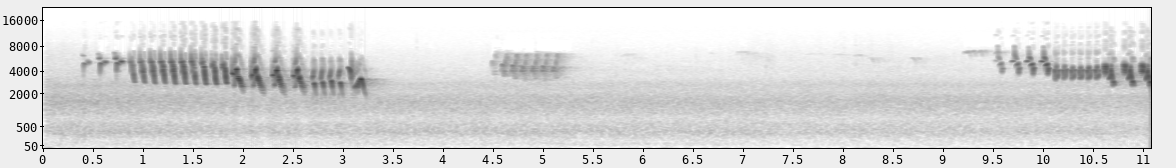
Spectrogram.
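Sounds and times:
common chaffinch Fringilla coelebs song: 0.0s - 3.5s, 4.4s - 11.0s.

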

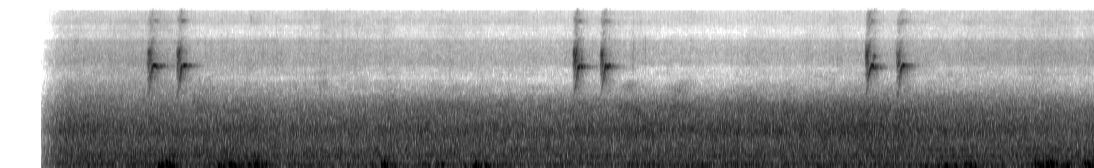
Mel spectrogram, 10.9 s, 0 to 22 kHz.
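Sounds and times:
steady low rumble of traffic: 0.4s - 10.9s
common chaffinch Fringilla coelebs giving sharp high pink calls: 1.4s - 2.0s, 5.7s - 7.0s, 8.6s - 9.2s.

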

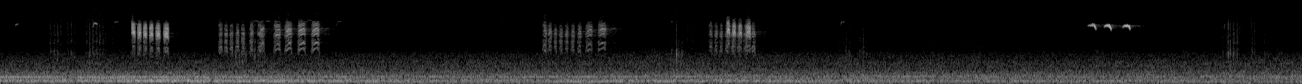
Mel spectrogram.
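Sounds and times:
low background hum: 0.0s - 13.0s
Eurasian blue tit Cyanistes caeruleus harsh pulsed churrs: 1.3s - 3.3s, 5.4s - 6.2s, 7.1s - 7.6s, 10.9s - 11.4s.

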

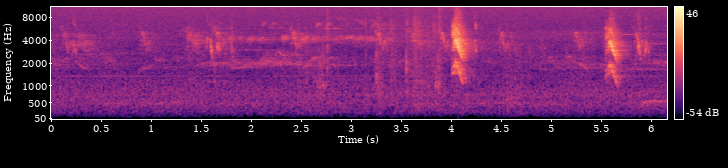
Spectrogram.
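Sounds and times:
faint soft bird notes: 1.5s - 6.1s
house sparrow chirping: 1.5s - 6.1s.

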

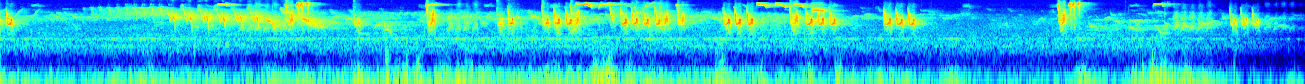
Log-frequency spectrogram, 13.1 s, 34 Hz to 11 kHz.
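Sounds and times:
Eurasian nuthatch Sitta europaea calling: 0.0s - 12.9s.

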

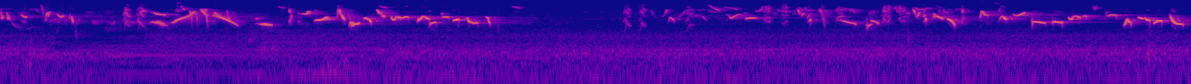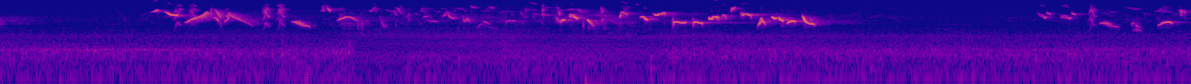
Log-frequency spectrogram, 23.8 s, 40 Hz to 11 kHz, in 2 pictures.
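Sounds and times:
Eurasian blackcap Sylvia atricapilla singing: 0.0s - 5.3s, 6.2s - 12.0s, 13.4s - 20.2s, 22.3s - 23.8s.

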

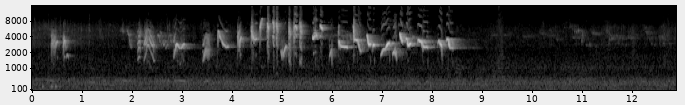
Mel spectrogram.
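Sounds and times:
Eurasian blackcap Sylvia atricapilla singing: 2.1s - 8.6s.

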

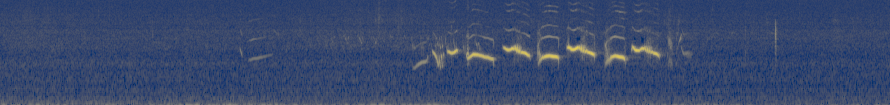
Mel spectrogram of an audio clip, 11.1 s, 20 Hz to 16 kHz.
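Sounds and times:
common blackbird Turdus merula whistled calls with falling slur: 3.0s - 3.5s, 4.3s - 8.7s.

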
